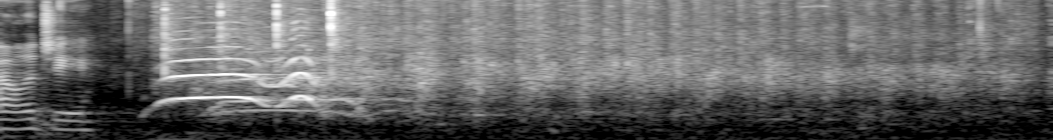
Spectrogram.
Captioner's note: audience cheering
